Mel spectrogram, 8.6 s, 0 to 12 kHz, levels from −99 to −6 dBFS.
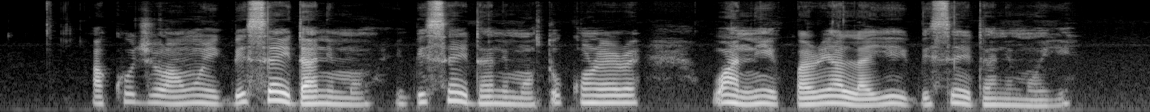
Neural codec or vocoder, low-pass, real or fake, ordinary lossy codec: none; none; real; none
